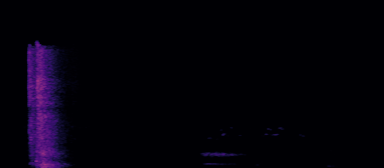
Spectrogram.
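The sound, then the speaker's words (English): A house's front door, right by a home office, bangs shut with a loud, brief thud as a son comes inside, followed a moment later by a faint squeaky creak and a couple of soft clicks and taps. “Sorry, my son is coming inside, in and out the front door right by my office.”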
